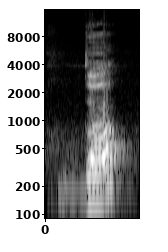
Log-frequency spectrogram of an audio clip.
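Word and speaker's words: deux: say it uh uh okay du du like well duh how could you have been that silly okay duh and then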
